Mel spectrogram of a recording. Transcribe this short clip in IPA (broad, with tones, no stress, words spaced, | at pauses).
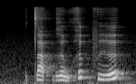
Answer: t̪a˨˩k̚ɣə˧˩whə˦˥p̚fɨ˨˦ə̯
